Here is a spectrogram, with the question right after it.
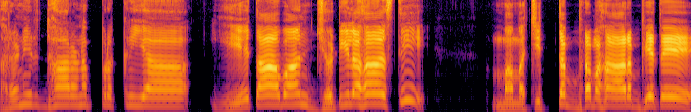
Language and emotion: Sanskrit, angry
